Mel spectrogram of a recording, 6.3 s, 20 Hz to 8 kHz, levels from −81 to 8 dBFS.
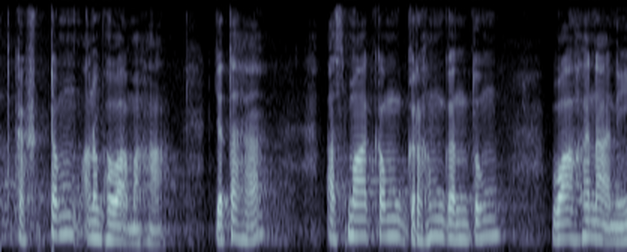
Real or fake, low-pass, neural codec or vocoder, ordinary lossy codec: fake; 7.2 kHz; vocoder, 22.05 kHz, 80 mel bands, Vocos; none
